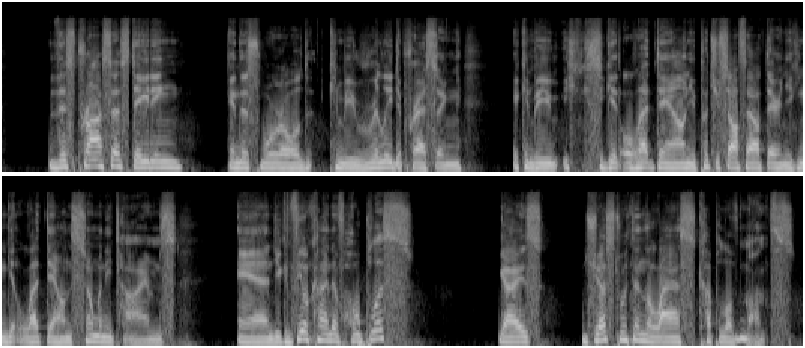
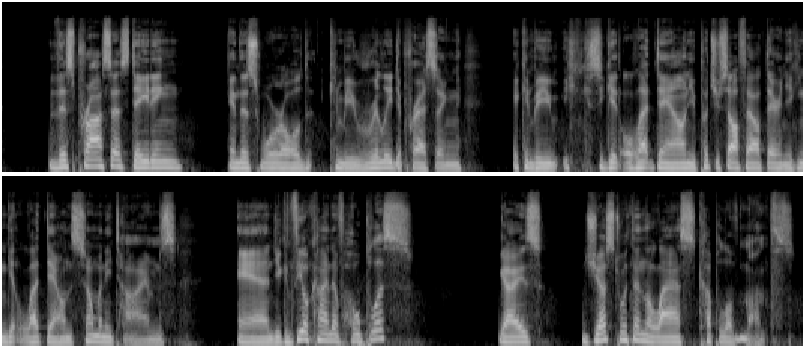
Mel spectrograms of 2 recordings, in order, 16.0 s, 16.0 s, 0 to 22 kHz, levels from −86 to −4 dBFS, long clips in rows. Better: second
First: distortion; heavy; 6 dB below the speech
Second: none

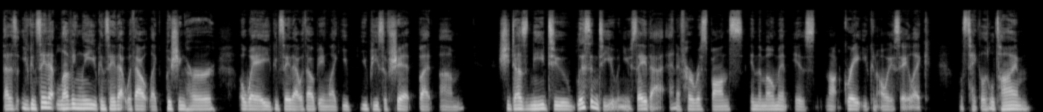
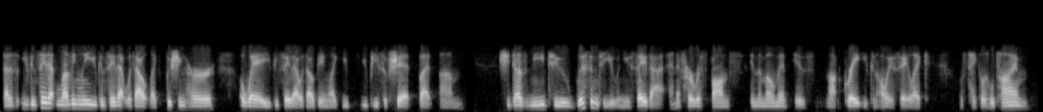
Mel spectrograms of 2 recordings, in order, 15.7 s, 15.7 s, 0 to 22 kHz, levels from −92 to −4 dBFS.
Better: first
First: none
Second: phone-call audio

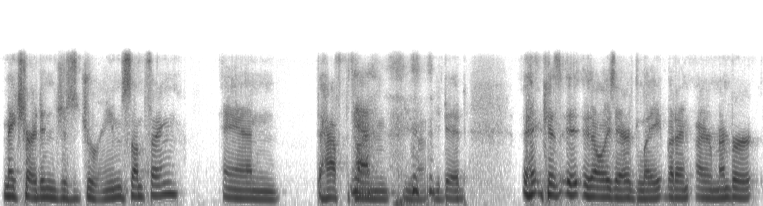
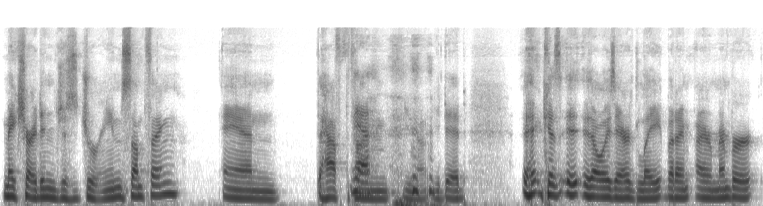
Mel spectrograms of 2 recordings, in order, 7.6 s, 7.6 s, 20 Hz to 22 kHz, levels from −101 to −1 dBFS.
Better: second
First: garbled, watery; badly; nothing above 8 kHz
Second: garbled, watery; slightly; nothing above 13.5 kHz

